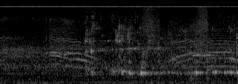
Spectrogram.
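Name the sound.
water pouring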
